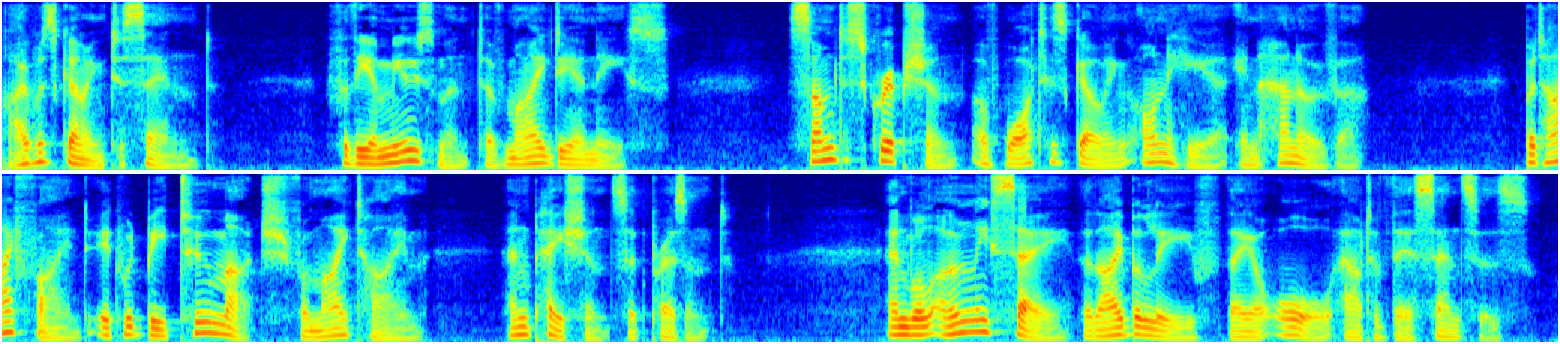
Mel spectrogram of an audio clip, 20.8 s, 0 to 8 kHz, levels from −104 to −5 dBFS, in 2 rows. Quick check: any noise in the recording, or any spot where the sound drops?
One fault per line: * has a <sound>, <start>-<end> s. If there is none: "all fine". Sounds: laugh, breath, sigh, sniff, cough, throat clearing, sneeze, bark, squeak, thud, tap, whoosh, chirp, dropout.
all fine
